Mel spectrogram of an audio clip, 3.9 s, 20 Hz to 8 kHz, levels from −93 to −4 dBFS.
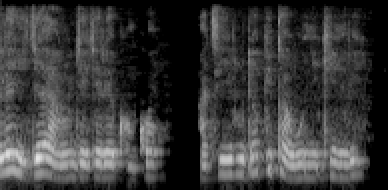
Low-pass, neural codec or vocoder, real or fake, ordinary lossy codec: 7.2 kHz; none; real; none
